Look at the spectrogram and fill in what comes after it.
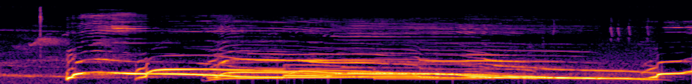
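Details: After a quiet second of faint background, wild grey wolves break into howling under a full moon in jungle, multiple long smooth tones starting together, slowly descending in parallel, then a new rising howl at the close.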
